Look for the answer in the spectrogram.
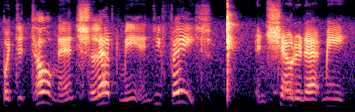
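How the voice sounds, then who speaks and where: A man's voice: sits high, expressive, unhurried, pushed and bright, heavily acted, poor audio. A man playing a hapless, anxious everyman, narrating in the first person in an earnest, theatrical way for an audio drama. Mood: tense narration. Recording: faint hiss.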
